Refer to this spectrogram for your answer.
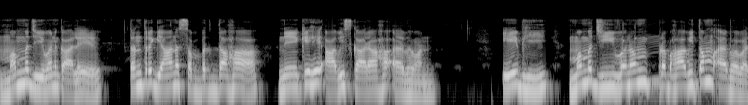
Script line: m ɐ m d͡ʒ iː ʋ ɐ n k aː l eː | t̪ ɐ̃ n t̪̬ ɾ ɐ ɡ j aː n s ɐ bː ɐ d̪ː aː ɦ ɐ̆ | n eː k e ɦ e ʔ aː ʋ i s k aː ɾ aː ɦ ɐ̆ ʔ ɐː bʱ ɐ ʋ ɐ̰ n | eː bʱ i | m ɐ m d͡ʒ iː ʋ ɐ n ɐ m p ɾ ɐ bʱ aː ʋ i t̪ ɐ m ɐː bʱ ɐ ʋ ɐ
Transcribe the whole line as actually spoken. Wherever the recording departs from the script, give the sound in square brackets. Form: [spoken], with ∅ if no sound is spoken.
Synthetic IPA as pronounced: m ɐ m d͡ʒ iː ʋ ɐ n k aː l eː | t̪ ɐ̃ n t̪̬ ɾ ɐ ɡ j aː n s ɐ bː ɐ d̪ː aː ɦ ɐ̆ | n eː k e ɦ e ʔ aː ʋ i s k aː ɾ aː ɦ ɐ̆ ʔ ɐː bʱ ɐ ʋ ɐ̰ n | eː bʱ i | m ɐ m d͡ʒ iː ʋ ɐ n ɐ m p ɾ ɐ bʱ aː ʋ i t̪ ɐ m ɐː bʱ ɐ ʋ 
